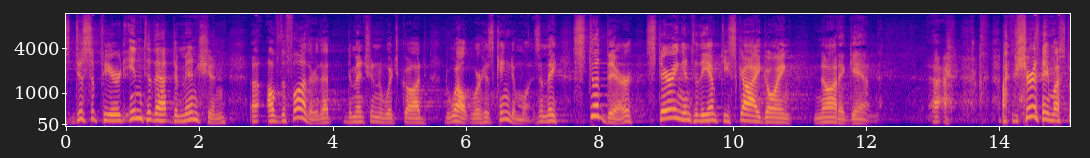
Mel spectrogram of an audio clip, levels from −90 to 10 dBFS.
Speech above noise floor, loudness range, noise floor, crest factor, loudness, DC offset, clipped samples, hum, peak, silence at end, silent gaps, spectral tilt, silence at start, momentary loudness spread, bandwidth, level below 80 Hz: 32 dB; 6 LU; -52 dBFS; 20 dB; -20 LUFS; under 0.1%; under 0.1%; none; 0 dBFS; 0 s; none; -4 dB/octave; 0 s; 15 LU; 12 kHz; -68 dBFS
